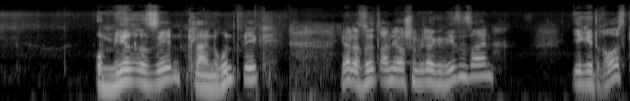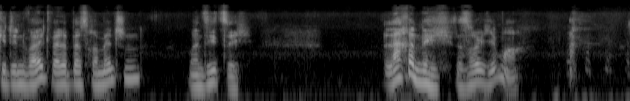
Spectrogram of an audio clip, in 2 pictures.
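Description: A middle-aged man talks calmly and close to the microphone.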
